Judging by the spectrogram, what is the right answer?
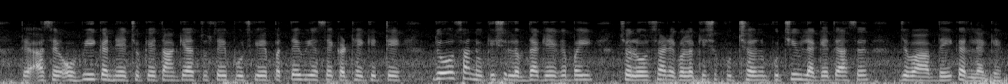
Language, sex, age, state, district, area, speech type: Dogri, female, 60+, Jammu and Kashmir, Jammu, urban, spontaneous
